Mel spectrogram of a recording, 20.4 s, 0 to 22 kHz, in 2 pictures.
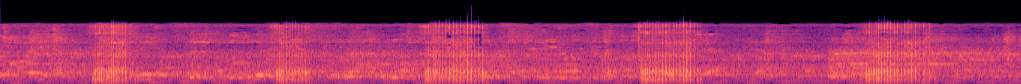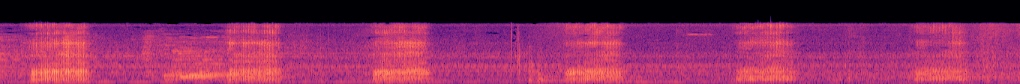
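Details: Adult man snoring while asleep: loud, rough, rattling snores on the in-breath at about 11 a minute, with quieter breathing between.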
